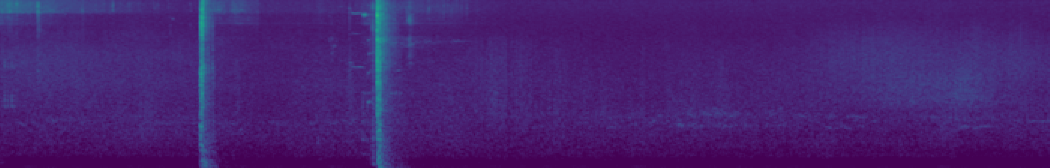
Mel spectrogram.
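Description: Two sharp car-body slams about two and a half seconds apart, the second with a short ring-out, from the car's trunk lid and doors being shut, over faint outdoor quiet.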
